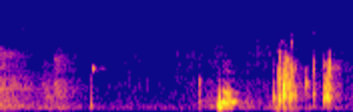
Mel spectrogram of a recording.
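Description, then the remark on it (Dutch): Someone sips tea: a soft rustle and a small click, then a few quick wet slurping and swallowing sounds in short bursts, moderately loud, with no talking. “Even een slokje thee nemen.”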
